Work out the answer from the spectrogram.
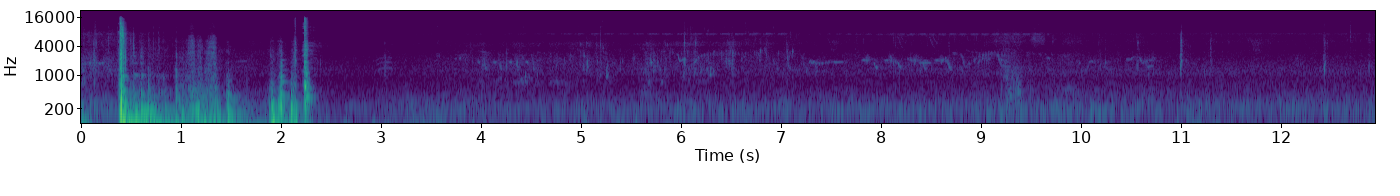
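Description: A sharp knock, then about two seconds of loud rumbling handling noise and a second short burst, cutting off suddenly; after that, faint bird calls chirp in the background.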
